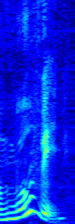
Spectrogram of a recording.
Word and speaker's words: movie: 因此英语中电影这个单词就叫做 movie， M-O-V-I-E，它里面也含有 M-O-V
